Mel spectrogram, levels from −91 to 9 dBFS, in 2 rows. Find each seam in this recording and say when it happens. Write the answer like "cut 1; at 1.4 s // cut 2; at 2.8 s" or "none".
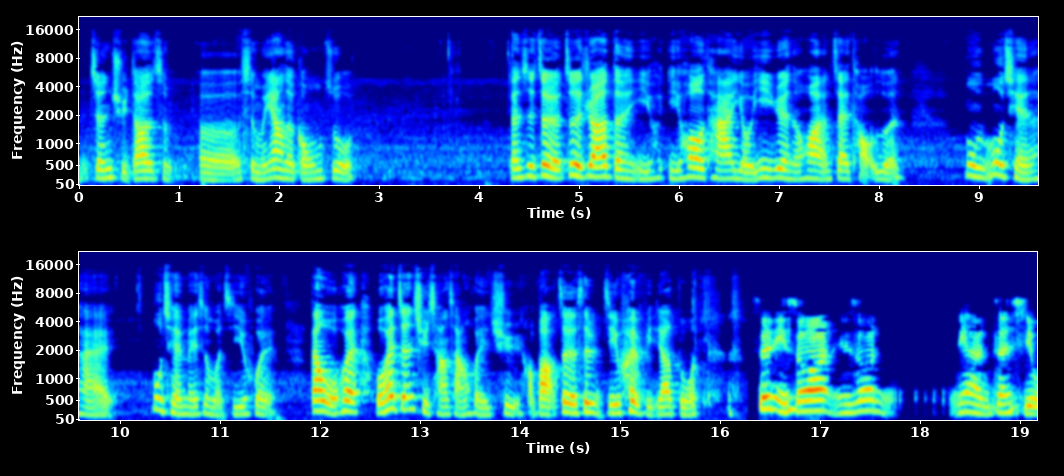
none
